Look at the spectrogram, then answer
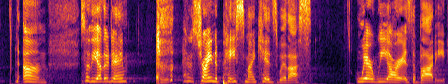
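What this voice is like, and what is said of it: Hoarse, fading voice. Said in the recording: “I'm losing my voice, sorry, I've been sick all weekend.”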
